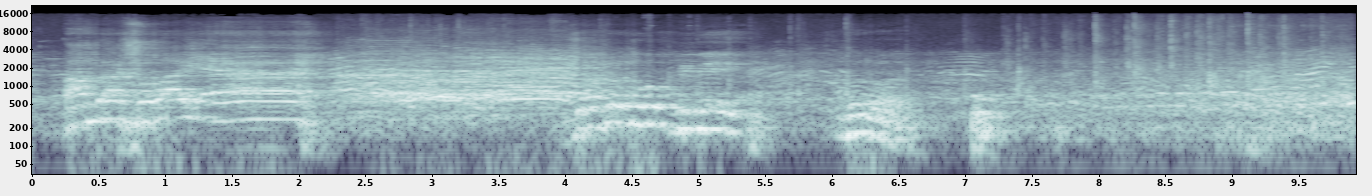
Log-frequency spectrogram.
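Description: A middle-aged man speaks loudly and passionately into a microphone through loudspeakers in an echoing room.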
